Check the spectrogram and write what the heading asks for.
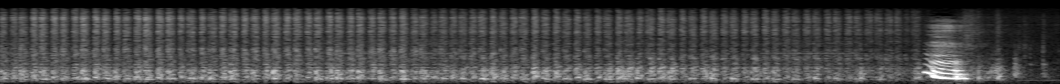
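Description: A colorless blender pencil rubbed quickly back and forth over colored-pencil layers on paper: a dry scratching in quick, even strokes, several a second, that stops near the end. Just after it comes a brief voice sound with falling pitch.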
